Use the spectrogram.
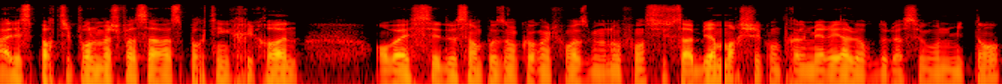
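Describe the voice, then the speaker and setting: Talking at a very fast pace, the speaker is captured in a very clean recording with a silent background. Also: man. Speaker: gaming youtuber. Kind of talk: gameplay commentary. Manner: stammering.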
